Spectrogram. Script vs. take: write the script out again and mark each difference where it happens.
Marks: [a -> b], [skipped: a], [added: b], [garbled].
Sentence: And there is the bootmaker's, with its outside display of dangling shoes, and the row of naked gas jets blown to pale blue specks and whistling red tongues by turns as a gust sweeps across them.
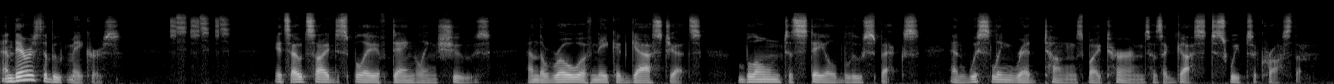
And there is the bootmaker's, [skipped: with] its outside display of dangling shoes, and the row of naked gas jets blown to [pale -> stale] blue specks and whistling red tongues by turns as a gust sweeps across them.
